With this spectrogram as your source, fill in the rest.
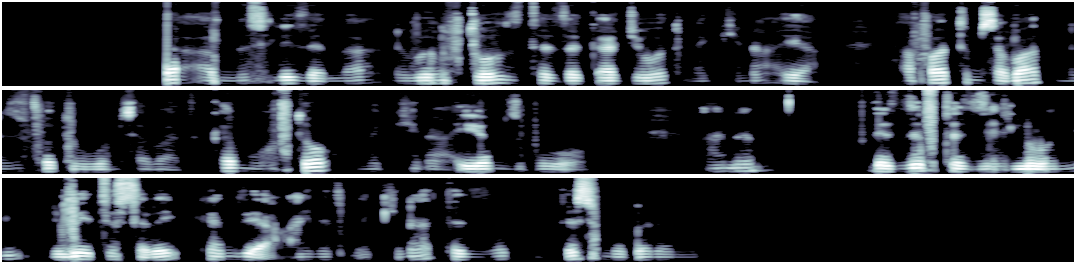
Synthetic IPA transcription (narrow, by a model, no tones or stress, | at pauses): ɨd̪aʔaβmɨslizɐlːanɨβɨhɨβt̪ʰo̞zɨt̪ʰɐzɐɡad͡ʒɐwɔt̪mɐkʰina̰ʔɨ̰ja | ha̰fat̪ʰɨmsɐβat̪nɨzɨfɐt̪ʰɨwːomsɐβat̪kʰɐmhɨft̪ʰo̞mɐkʰina̰ʔɨ̰jːo̞mzɨβɨlo̰m | ʔanɐm | ɡɨzɨβt̪ʰɐzɨhluwɔnːinɨβe̞t̪ʰɐsɐβɐjkʰɐmziʔa̰ʕa̰jnɐt̪mɐkʰinat̪ʰɐzɨhɨβ | d̪̥ɐsmɐbɐlɐnːi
